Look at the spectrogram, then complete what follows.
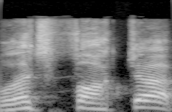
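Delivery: acted-out yelling. Retelling a first-time comic's reaction to him, retelling a yell. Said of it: "And he's like yelling this".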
